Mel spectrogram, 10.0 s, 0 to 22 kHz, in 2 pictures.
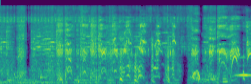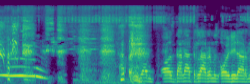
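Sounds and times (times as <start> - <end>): men laughing hard: 1.1 - 7.9.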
